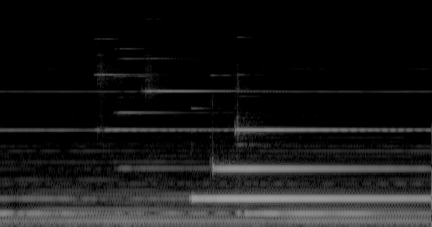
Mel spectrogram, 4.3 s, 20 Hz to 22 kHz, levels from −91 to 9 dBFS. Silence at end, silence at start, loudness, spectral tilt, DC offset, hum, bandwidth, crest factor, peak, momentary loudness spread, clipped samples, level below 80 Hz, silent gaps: 0 s; 0 s; -35 LUFS; -6.5 dB/octave; under 0.1%; none; 8 kHz; 14 dB; -22 dBFS; 16 LU; under 0.1%; -60 dBFS; none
